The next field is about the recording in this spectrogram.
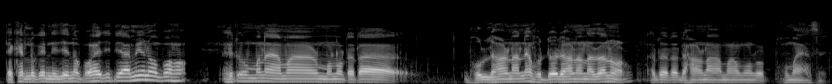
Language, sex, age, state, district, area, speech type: Assamese, male, 60+, Assam, Charaideo, urban, spontaneous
